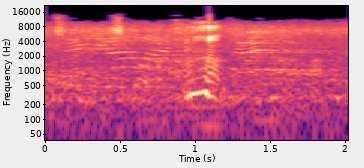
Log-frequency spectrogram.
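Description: A child's short, high-pitched burst of laughter about a second in, over a steady background of people chattering.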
